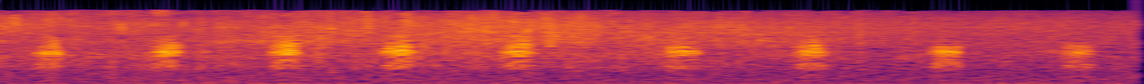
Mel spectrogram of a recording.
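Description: About nine harsh, croaking common merganser calls repeat at a steady, even pace, each short and rough, heard alone over a faint background hiss with no voices.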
